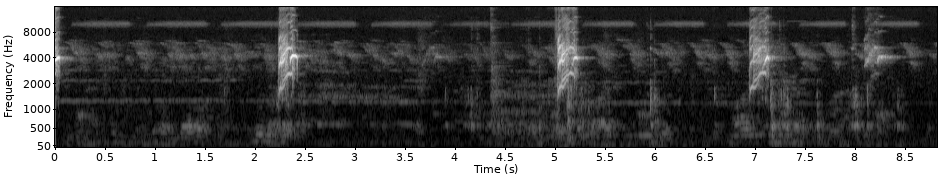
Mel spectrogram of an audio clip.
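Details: Female canary calling to a male to arouse him; three clear short chirps a few seconds apart, a softer fourth note near the end, and faint low background noises.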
